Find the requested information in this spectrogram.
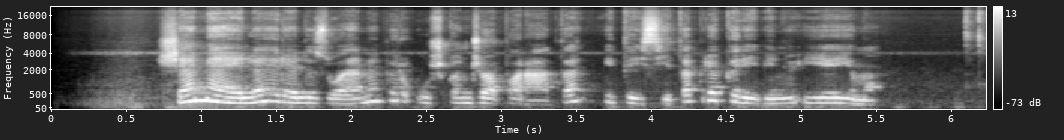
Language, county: Lithuanian, Vilnius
